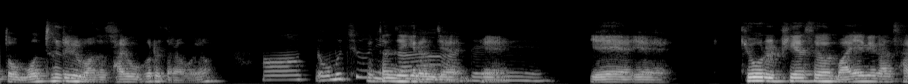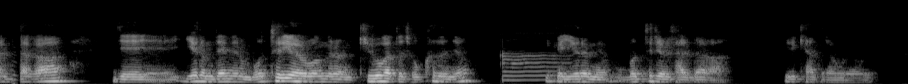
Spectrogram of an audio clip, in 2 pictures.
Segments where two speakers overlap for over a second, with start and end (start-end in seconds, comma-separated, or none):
3.6-5.2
